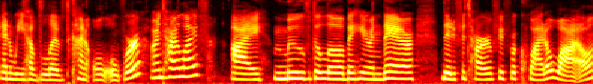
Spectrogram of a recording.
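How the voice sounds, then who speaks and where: A woman with a slight non-native accent speaks at a moderate pace and fairly high pitch on a very clean recording with a silent background. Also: ordinary pitch variation. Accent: slightly non-native English. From Norway. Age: 20s. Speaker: podcast host, wedding photographer. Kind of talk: casual solo podcast chat. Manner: animated.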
